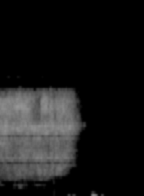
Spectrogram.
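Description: Meat sizzles in a bright, steady, crackling hiss for just under a second, then falls away, leaving a couple of soft low knocks. No one speaks.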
